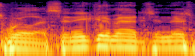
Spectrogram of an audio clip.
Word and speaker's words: Wyllys: Now, is it pronounced Willis or Willis? There's no. It's just Willis, and you can imagine there's been promoters, commercials.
